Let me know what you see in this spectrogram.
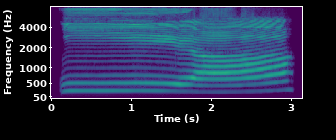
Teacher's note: our tongue moves from the front to being all the way relaxed in our mouth, and our mouth shape moves from closed to open.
